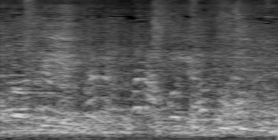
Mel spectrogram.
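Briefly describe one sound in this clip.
A woman shouts with animation close by.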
